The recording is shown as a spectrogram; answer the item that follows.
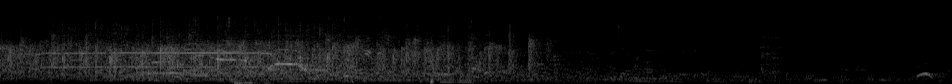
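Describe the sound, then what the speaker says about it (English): Audience at a Moth StorySLAM storytelling night applauds to welcome a storyteller to the stage: dense, loud clapping that holds for several seconds, then thins and fades to a quiet room. "that applause going as we welcome Jason to the stage"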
